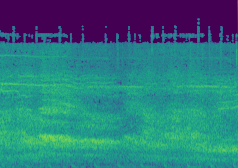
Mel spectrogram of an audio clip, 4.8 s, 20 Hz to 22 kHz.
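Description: A large stadium crowd of angry Valencia football supporters roars and chants at Mestalla after a 2–3 home loss to Las Palmas in the Primera División, a dense, continuous wall of voices, loud and steady throughout, with no single speaker standing out.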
